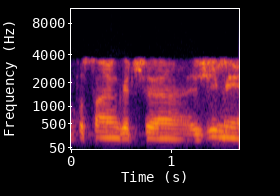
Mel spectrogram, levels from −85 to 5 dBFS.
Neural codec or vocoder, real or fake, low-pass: none; real; 9.9 kHz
